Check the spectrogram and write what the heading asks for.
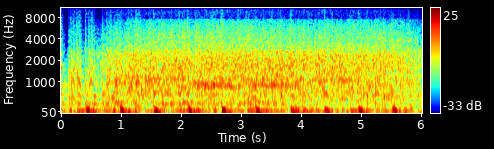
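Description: Background music with a steady low thump about twice a second, under a dense hissing, crackling noise that stops near the end: the auction page's celebration effect played with its confetti animation.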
